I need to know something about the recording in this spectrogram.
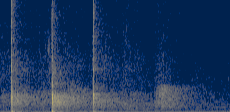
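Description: Three sharp hand claps in quick succession, a little under half a second apart, each with a brief echo off the room.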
